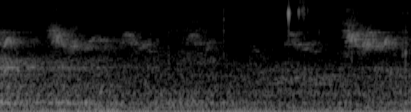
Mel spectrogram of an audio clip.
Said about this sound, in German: Ich hoffe, dass es nicht so stört, die Störgeräusche, also dass ihr diese Störgeräusche auch eher als schön wahrnimmt, weil man hört ja die Vögel zwitschern und ein paar Kinder spielen und ein bisschen die Straße,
